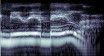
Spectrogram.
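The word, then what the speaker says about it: Miriamele: on the fact that the language it came from was sort of latinate the nibandi language her name should be Miriam Mela or Miriam melee or something along that lines the e at the end should actually be pronounced yeah but long ago I gave it much more of a almost like got modern French pronunciation um because that I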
